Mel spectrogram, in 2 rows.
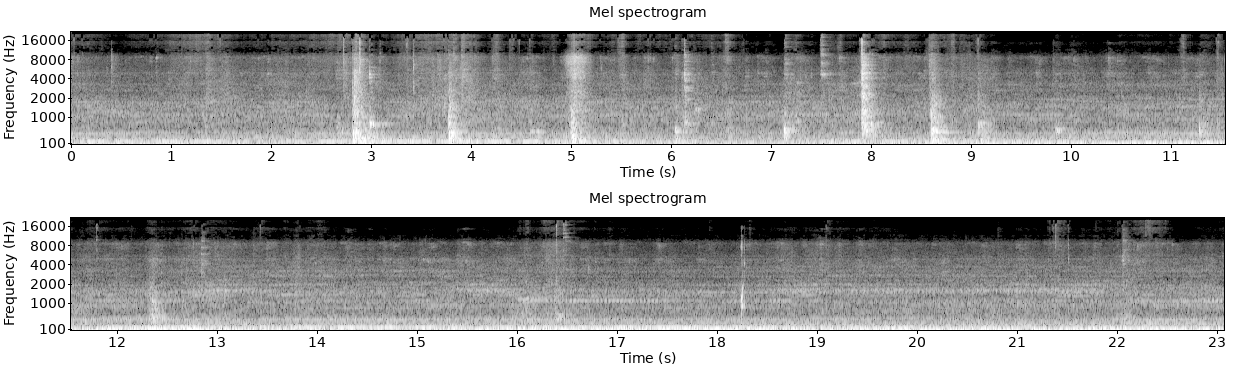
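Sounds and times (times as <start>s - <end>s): low machinery hum: 0.0s - 23.0s
sharp knocks and clanks: 1.3s - 13.3s.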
